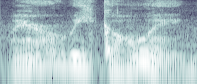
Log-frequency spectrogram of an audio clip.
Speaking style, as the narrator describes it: Madison asked in her smallest teen voice

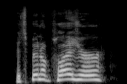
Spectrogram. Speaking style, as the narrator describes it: shouts desperately, trying not to burn any bridges

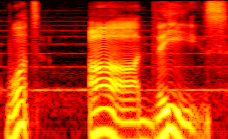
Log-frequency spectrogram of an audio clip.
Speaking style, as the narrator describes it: growled

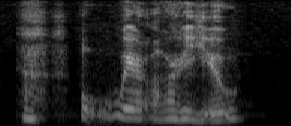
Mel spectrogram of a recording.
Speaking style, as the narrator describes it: she sobbed

